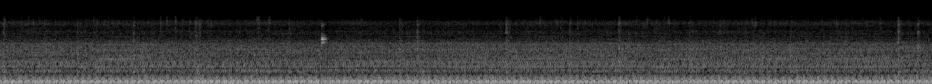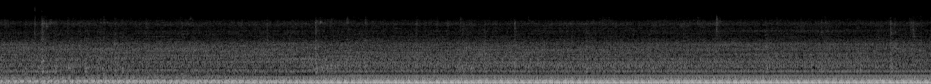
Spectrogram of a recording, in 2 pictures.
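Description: A tractor engine drones under load, heard from inside the cab.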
